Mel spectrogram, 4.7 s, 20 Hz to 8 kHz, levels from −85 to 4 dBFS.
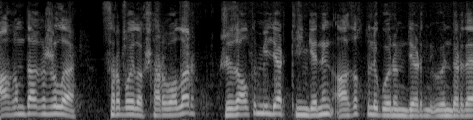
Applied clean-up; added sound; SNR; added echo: neural separator model SepFormer DNS4.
